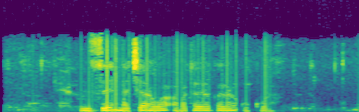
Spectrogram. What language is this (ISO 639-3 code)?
lug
